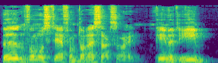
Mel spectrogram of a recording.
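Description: A man doing an unhurried, phlegmatic storybook spaceman. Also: mid-range voice, sing-song, a little mellow, natural voice. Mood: offhand. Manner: unhurried, offhand. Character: phlegmatic man, his own future self, nursing a bump.

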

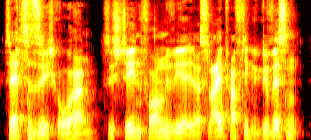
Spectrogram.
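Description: A man doing a gruff, irritable starship commander. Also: fairly low pitch, moderate pace, natural voice. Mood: weary, blunt. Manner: blunt, sarcastic, flares into shouting. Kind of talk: audiobook character reading.

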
